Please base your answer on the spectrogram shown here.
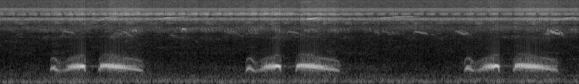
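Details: Spotted dove calling its companions with three evenly spaced low two-note coos, a short upslurred note then a fuller descending coo, about two seconds apart over a steady high tone.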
